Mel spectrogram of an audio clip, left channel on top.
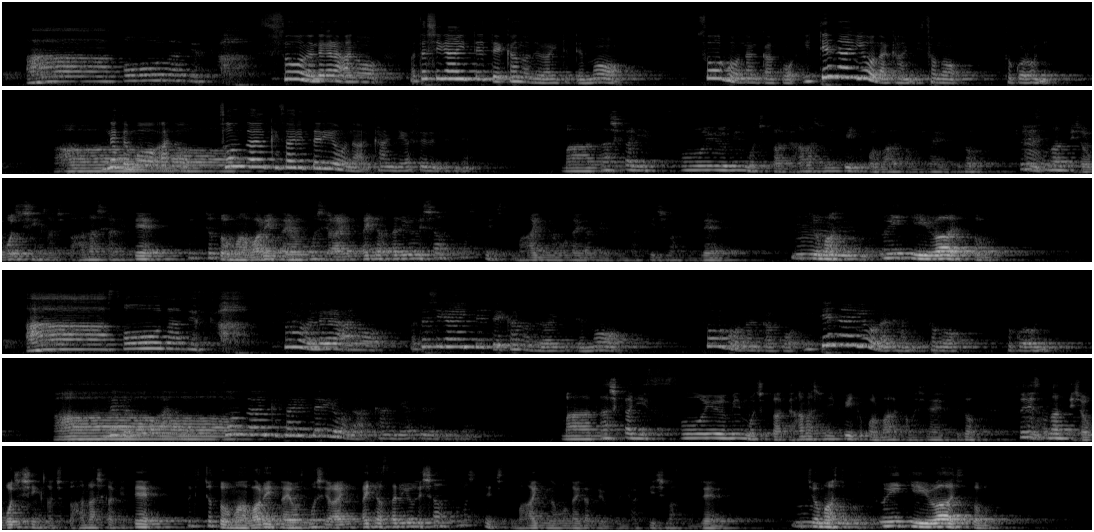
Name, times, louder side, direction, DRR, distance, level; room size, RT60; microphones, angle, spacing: voice 1, 0.2-2.5 11.4-13.2 16.5-17.4 17.7-20.6 21.1-22.8 23.1-23.3 23.7-27.9 28.3-29.0 29.9-30.2 30.6-31.6, right 3 dB, 45° right, 6 dB, 0.3 m, -35 dB
voice 2, 2.7-3.7 4.1-6.2 7.0-9.6 10.0-10.5 11.9-12.8 13.1-15.6 21.1-21.3 29.7-30.5, left 4 dB, 65° left, 8 dB, 0.3 m, -35 dB
3.0 x 3.0 x 2.2 m, 1.1 s
head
